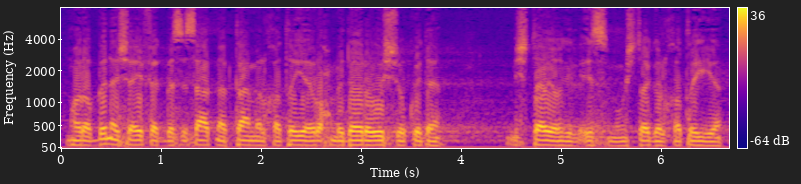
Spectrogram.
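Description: Deep-voiced Egyptian preacher in a reverberant hall. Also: male voice, flat delivery, fast, a little mellow. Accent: Egyptian Arabic. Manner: earnest, repetitive emphatic phrasing. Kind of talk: sermon.

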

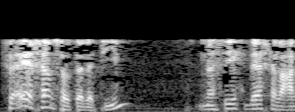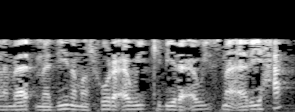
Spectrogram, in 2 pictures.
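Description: A man with an Egyptian Arabic accent preaching a sermon to young people in a church, animated and acting out crowd voices. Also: mid-range voice, rapid-fire, narrow, tinny audio, slight background noise. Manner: animated, acts out crowd voices, shouts for emphasis.

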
